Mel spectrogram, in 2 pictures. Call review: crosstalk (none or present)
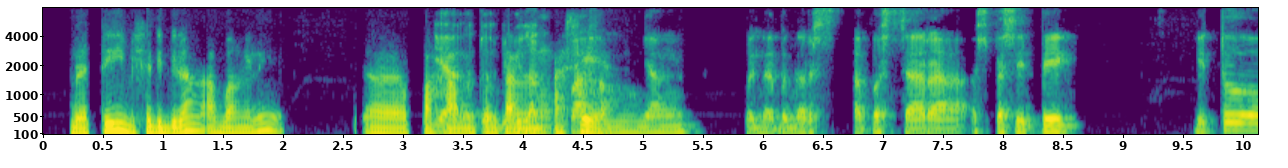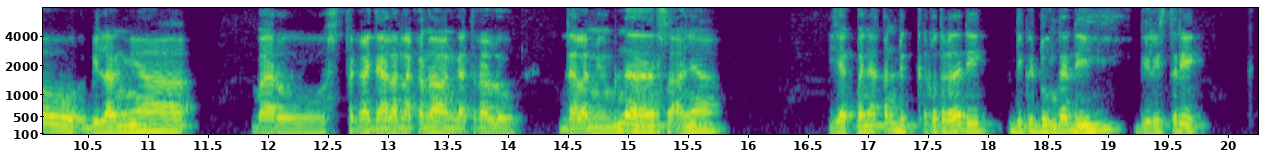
present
